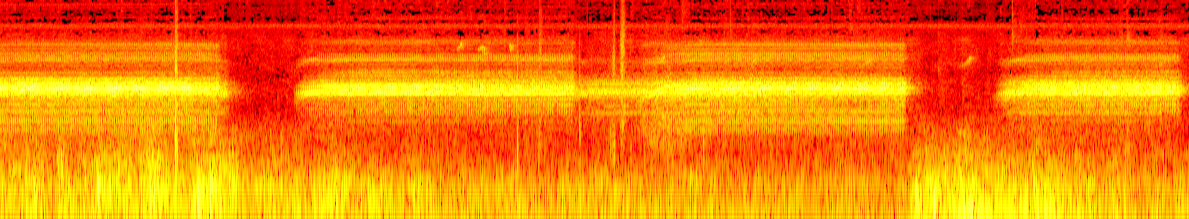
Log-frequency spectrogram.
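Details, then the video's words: Frog chorus on Lake Houston ahead of a thunderstorm, with long unbroken buzzy trills lasting several seconds each and separated by short pauses, one trill overlapping another, over a low background rumble. "Lake Houston Thunderstorm and Frog Serenade"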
